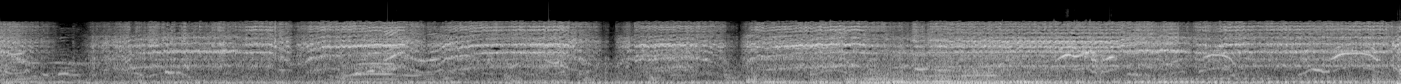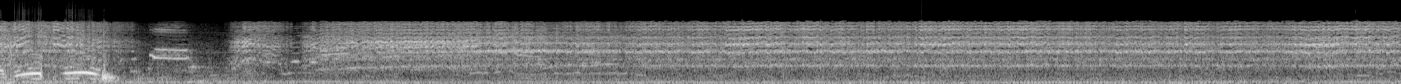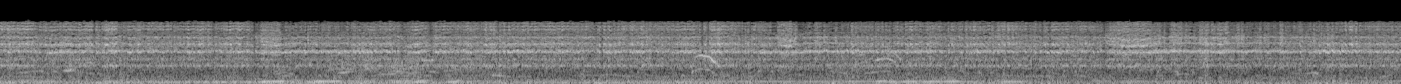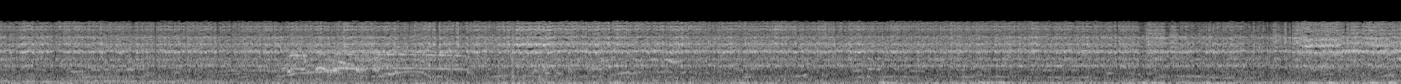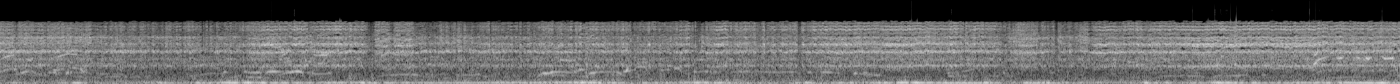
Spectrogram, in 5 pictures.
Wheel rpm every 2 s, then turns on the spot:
130, 180, 150, 110, 210, 220, 230, 110, 90, 220, 230, 230, 230, 230, 230, 230, 230, 230, 230, 230, 230, 230, 230, 230, 230, 240, 230, 220, 230, 230, 230, 230, 230, 230, 220.
none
